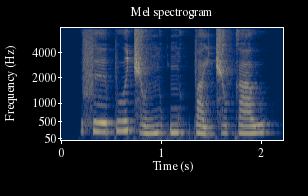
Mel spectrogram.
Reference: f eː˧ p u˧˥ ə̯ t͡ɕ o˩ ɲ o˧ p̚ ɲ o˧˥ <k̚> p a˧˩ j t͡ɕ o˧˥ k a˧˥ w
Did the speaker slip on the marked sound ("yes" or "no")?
no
